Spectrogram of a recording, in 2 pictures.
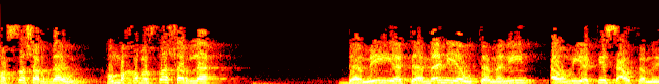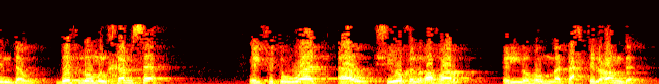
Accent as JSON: {"language": "Arabic", "country": "Egypt", "said": "عندنا في مصر، وطبعا أنا عارف إن في الجزائر أعداد شبههم كده كتير"}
